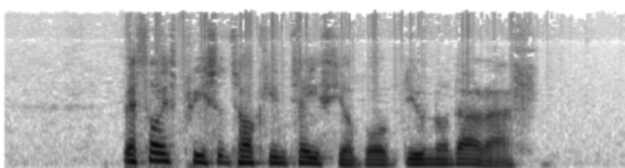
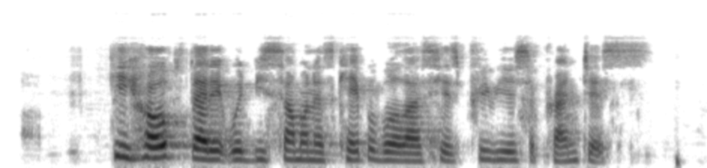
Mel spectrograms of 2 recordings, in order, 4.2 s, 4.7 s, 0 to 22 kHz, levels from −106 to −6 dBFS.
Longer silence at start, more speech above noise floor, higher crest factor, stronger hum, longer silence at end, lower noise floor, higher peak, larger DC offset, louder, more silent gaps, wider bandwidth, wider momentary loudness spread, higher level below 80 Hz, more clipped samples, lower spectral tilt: about the same, 0.8 s vs 0.75 s; first, 48 dB vs 42 dB; about the same, 16 dB vs 20 dB; neither; first, 0.65 s vs 0.5 s; second, -64 dBFS vs -71 dBFS; first, -2 dBFS vs -10 dBFS; neither; first, -17 LUFS vs -30 LUFS; neither; first, 16.5 kHz vs 8 kHz; second, 7 LU vs 16 LU; first, -46 dBFS vs -80 dBFS; neither; first, -7.5 dB/octave vs -3 dB/octave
